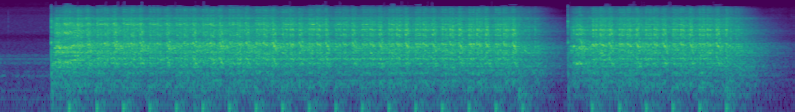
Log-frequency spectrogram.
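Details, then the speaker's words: Broken quad bike with borrowed good battery, key and kill switch on: starter spins the engine briskly at about four compressions a second, pauses, cranks again; healthy cranking, carb later found leaking fuel. "that sounded good we'll check the fuel and then see if it starts"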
